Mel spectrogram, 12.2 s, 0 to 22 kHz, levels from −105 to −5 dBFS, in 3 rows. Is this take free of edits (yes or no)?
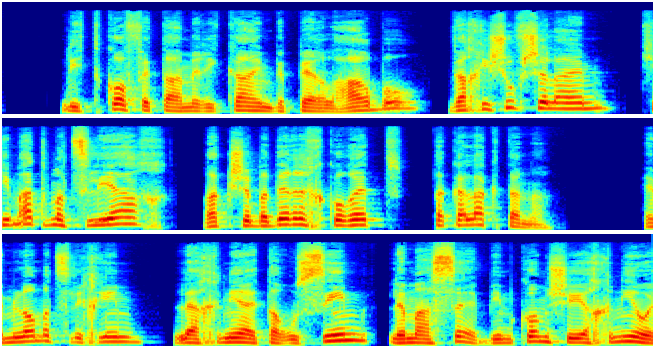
no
